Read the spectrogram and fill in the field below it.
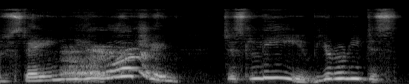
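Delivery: high, exasperated plea to just leave. Real, not acted. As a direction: throw it up high in disbelief. High exasperated retort to haters.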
